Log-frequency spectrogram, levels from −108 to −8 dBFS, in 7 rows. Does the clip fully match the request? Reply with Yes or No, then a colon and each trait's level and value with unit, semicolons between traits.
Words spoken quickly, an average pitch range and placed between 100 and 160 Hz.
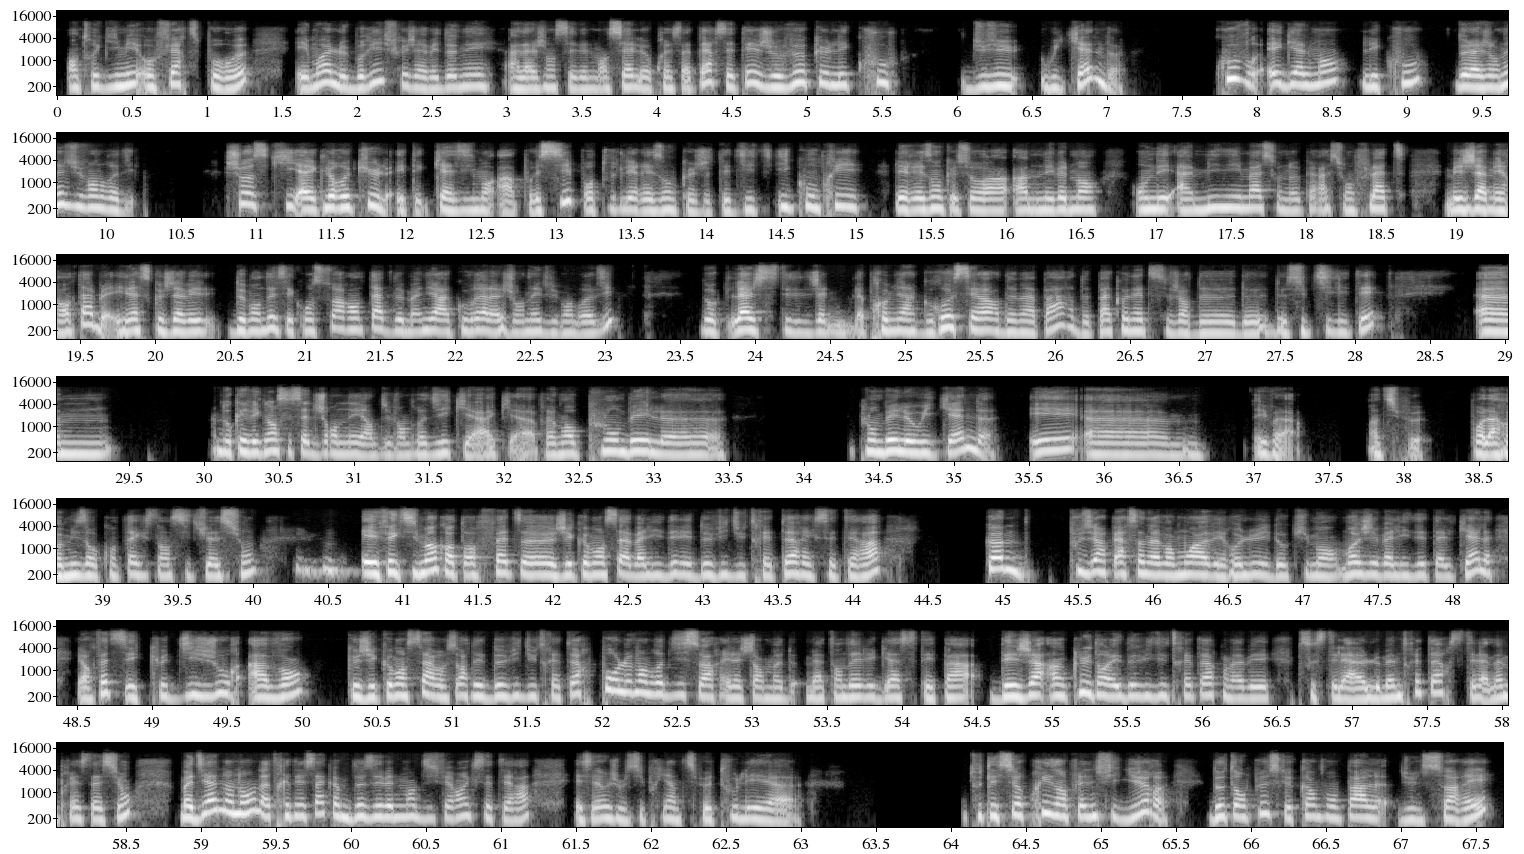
No: fast, 240 wpm; average, 3.0 semitones; high, 205 Hz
